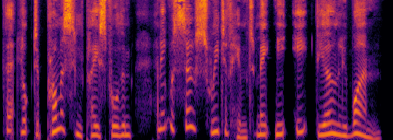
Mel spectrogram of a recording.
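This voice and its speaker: A woman reading an audiobook, voicing a gentle, earnest little girl in a soft, pleading way. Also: mid-range voice, sing-song, fairly quick, dry recording, clean studio sound, pitched above the performer's own voice. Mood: tender. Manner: soft, pleading, wide-eyed. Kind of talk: audiobook character voice.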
